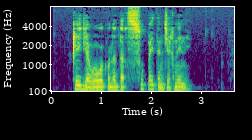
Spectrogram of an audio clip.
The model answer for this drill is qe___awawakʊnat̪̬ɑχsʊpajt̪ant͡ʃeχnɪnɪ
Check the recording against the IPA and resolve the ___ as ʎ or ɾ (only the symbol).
ʎ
